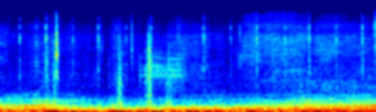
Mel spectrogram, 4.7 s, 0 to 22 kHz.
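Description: Mercedes E53 convertible (2021) pulls away and drives at night, a low steady engine rumble with some clicks and rattles over it, close and fairly loud.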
